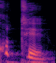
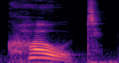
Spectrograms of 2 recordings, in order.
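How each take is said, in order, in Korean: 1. 모음은 짧고 그냥 o예요. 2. 모음은 o에서 u로 미끄러지듯 넘어가요. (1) "그냥 코트, 코트가 아닌" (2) "coat 이렇게 발음을 해주시면 됩니다"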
